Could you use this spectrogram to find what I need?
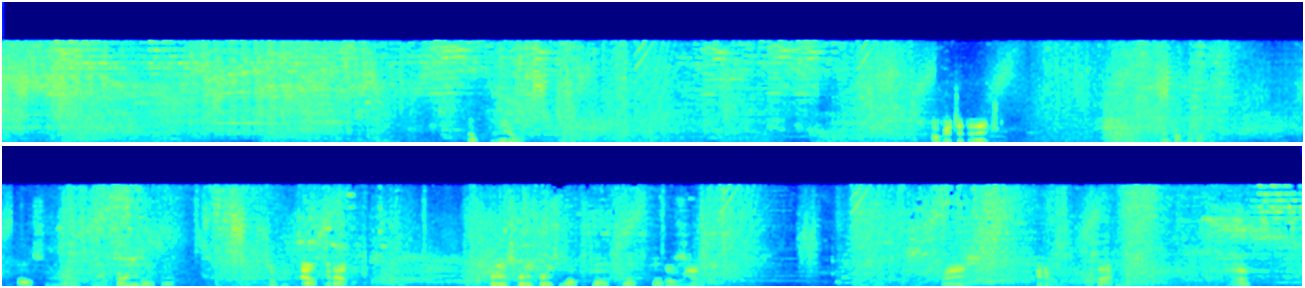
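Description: Magic blasts and explosions boom and crackle in a battle.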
